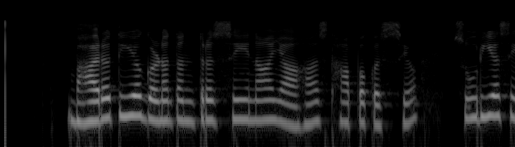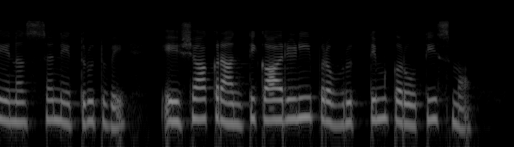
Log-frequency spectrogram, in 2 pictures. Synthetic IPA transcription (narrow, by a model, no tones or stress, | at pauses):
bʱaːɾət̪iːjɐɡɐɳ̃ət̪ɐnt̪ɾəseːnaːjaːɦast̪ʰaːpəkɐsjɐ | suːɾjɐseːnɐsjɐneːt̪ɾut̪ʋeː | eːʃaːkɾaːnt̪ikaːɾɳ̃iːpɾɐʋɾut̪ːimkɐɾoːt̪ismɐ̰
